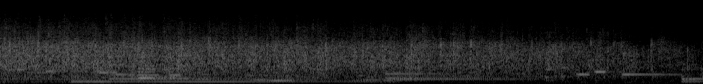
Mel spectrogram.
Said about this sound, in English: Increase that clap offering if you are here with me. Increase that clap offering if you are trusting God.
